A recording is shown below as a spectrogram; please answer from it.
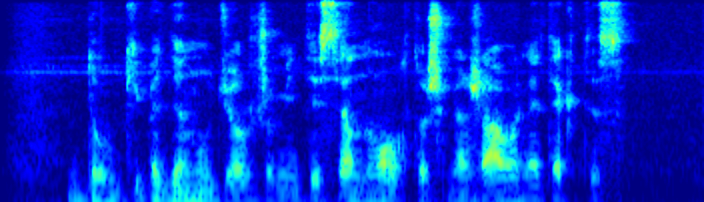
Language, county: Lithuanian, Šiauliai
